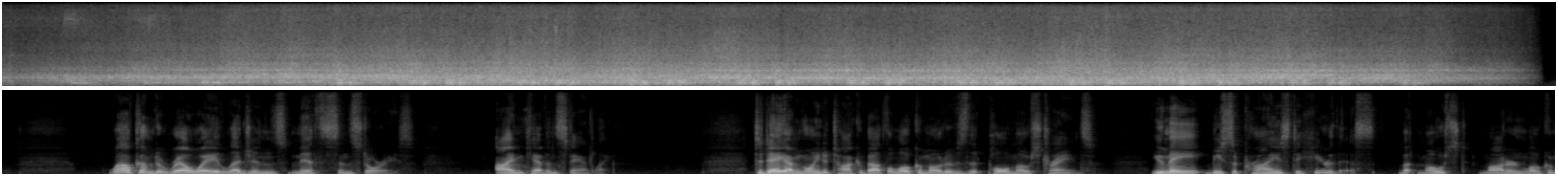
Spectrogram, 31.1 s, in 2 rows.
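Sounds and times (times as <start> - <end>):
electric train running past: 0.0 - 15.4.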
